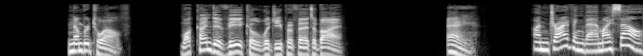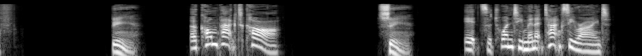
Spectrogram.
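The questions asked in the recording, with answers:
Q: What kind of vehicle would you prefer to buy?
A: B: A compact car.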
